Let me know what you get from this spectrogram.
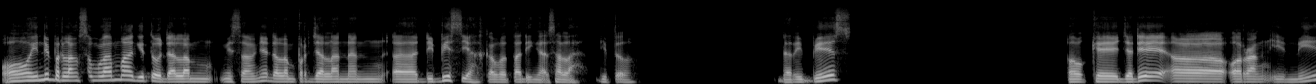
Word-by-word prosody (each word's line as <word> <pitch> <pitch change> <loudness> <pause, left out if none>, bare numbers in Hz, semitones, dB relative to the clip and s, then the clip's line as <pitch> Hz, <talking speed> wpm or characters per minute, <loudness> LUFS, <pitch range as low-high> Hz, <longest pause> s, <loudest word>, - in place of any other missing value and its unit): Oh 160 +5 +2
ini 200 +6 +2
berlangsung 185 -3 0
lama 205 +1 +2
gitu 170 -4 +2
dalam 130 0 +1
misalnya 130 +5 -3
dalam 130 -2 0
perjalanan, 125 -1 -2
eee, 120 0 +3
di 130 - -1
bis 155 +4 -2
ya, 115 -5 -2
kalau 115 0 -2
tadi 115 -1 -2
nggak 110 - -3
salah 110 -5 -2 0.2
gitu? 105 -3 -6 1.5
Dari 110 +2 -3
bis 195 +9 0 2.2
Oke, 120 +2 0 0.3
jadi, 130 +9 +3 0.2
eee, 135 -2 +3
orang 125 0 0
ini, 120 +1 -7
130 Hz, 115 wpm, -24 LUFS, 120-155 Hz, 2.2 s, eee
